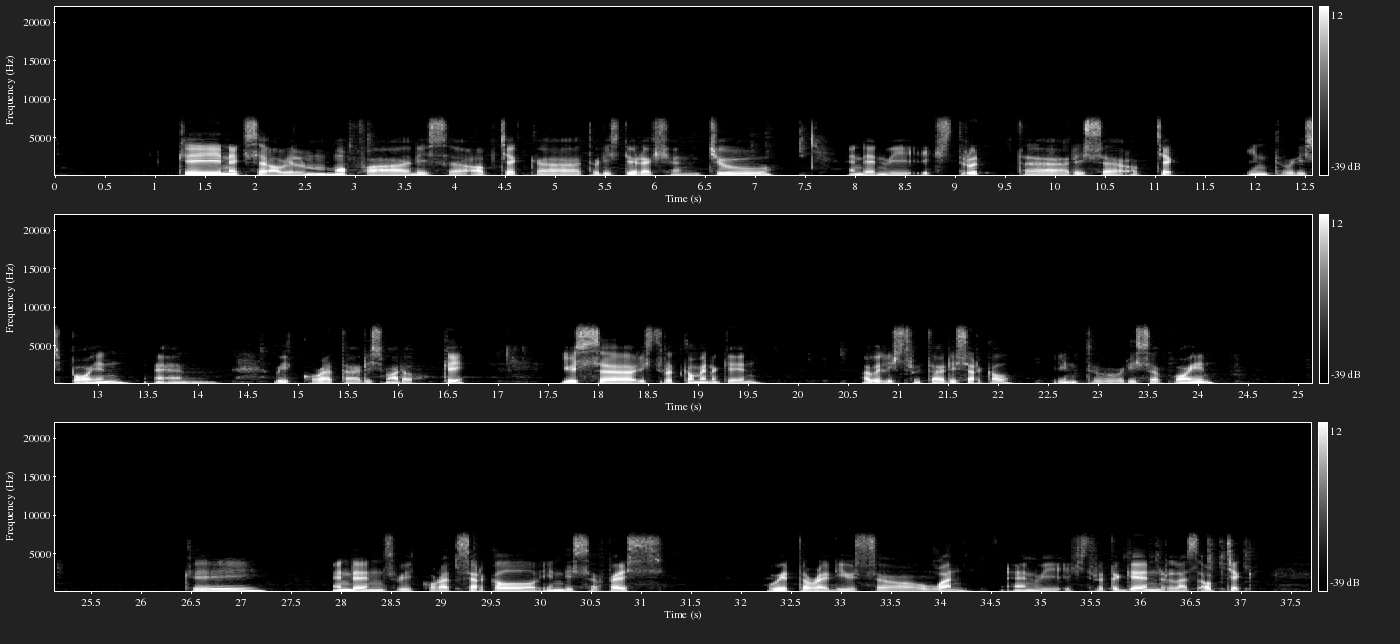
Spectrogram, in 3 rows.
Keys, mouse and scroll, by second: 0.0 shift+middle click, 1.4-2.6 scroll up 1, 2.6 m, 2.8 space, 4.1 click, 4.5 space, 4.8 click, 6.8 2, 7.3 space, 8.3-9.9 typing, 11.2 click, 11.8 space, 12.9 click, 14.1-14.5 scroll down 1, 14.7 shift+middle click, 17.2 shift+middle click, 18.5-19.6 scroll up 1, 19.4-20.8 typing, 20.9-21.8 scroll up 1, 21.8 click, 22.2 space, 22.4-22.8 scroll down 1, 22.8 middle click, 23.1-24.1 scroll up 1, 24.1-24.4 scroll down 1, 24.4 middle click, 24.9-25.5 scroll up 1, 26.9 click, 27.3-27.8 scroll down 1, 27.8 middle click, 29.0 c, 29.2 space, 29.5-30.5 scroll up 1, 32.0 click, 33.8-36.5 typing, 34.5 middle click, 37.1 scroll down 1, 37.3 middle click.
